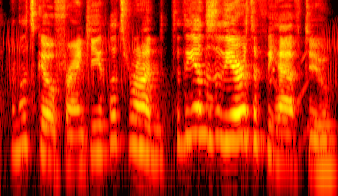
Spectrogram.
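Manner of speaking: put-on a swooning girl begging for love; Francesca pleading. Daughter pleading with her boyfriend, high and soft.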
